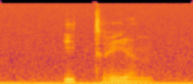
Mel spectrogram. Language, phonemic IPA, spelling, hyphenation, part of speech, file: Dutch, /ˈi.tri.ʏm/, yttrium, yt‧tri‧um, noun, Nl-yttrium.ogg
- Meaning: yttrium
